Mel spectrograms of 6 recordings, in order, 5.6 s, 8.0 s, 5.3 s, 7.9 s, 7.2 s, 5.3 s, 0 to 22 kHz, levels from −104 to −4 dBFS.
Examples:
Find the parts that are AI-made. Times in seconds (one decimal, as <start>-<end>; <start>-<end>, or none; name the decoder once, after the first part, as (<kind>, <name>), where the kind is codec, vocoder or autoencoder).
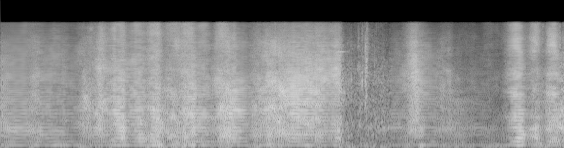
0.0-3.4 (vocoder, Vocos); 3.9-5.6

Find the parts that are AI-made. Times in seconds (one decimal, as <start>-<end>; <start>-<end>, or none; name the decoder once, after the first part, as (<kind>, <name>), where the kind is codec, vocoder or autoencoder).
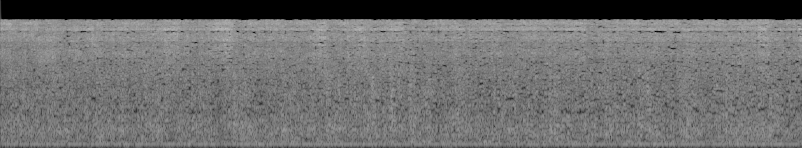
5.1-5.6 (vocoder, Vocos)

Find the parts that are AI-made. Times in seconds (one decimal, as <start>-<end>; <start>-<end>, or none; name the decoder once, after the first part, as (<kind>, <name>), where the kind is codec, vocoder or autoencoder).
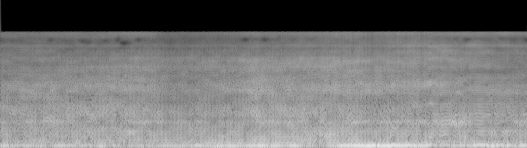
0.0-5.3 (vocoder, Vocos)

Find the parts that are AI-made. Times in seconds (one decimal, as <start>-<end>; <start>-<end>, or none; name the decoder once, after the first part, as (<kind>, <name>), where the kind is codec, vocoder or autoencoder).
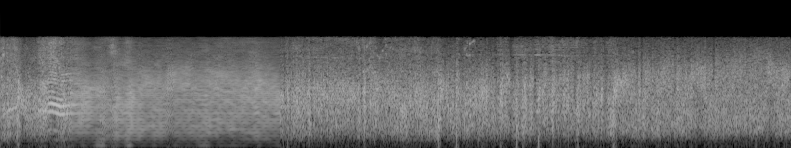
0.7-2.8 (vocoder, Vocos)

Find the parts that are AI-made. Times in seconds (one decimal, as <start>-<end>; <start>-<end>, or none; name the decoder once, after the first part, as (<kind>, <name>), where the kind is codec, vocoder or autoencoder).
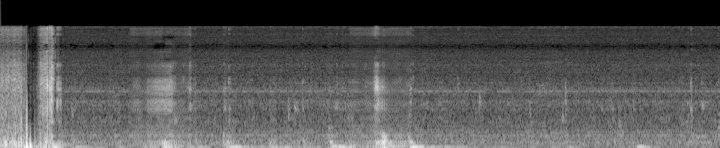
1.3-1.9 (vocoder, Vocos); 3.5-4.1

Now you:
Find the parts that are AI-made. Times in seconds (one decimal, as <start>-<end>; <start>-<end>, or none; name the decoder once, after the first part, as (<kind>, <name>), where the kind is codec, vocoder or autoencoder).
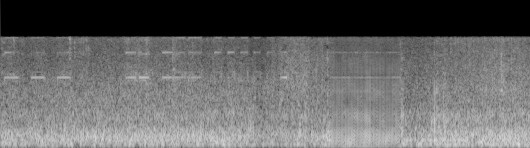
3.3-4.0 (vocoder, Vocos)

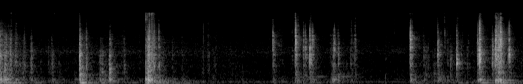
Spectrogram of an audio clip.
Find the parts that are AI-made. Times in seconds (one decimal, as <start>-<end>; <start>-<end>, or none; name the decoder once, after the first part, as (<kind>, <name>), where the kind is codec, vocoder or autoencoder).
none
